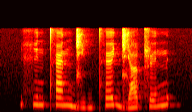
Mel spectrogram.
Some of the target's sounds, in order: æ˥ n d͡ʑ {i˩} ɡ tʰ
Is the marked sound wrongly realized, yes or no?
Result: no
